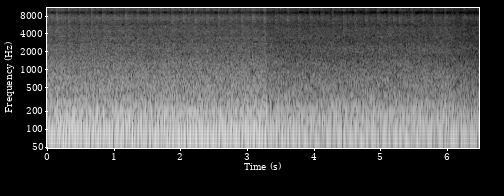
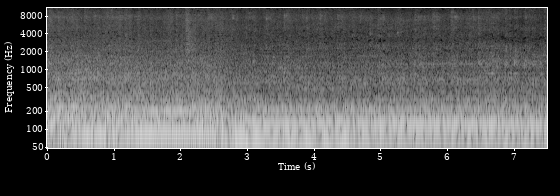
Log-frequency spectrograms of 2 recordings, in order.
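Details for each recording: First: 1987 Chevy 3500 with 454 TBI V8, new distributor cap and rotor just fitted: heavy, lumpy idle with an uneven pulsing beat that sags and stumbles; misfire. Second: 1987 Chevy 3500 454 TBI V8 with side exhaust, after the misfire was fixed: deep, even rumble with a steady low beat and no stumbles or dropouts; normal idle on all eight cylinders.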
